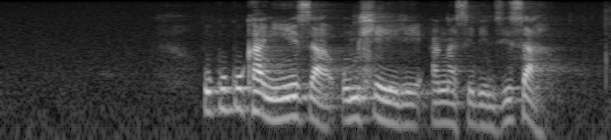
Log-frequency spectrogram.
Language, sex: Zulu, male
